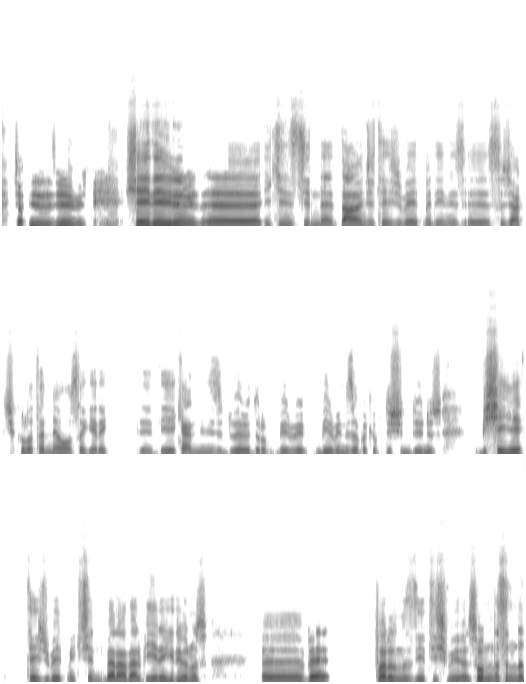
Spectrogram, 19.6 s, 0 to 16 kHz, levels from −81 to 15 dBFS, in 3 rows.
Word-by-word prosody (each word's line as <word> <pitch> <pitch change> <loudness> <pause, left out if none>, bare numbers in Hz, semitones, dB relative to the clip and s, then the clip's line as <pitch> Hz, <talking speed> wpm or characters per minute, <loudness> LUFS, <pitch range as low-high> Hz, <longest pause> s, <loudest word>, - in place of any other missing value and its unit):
Çok - - +1
üzücüymüş. 125 0 +1 0.5
Şey, 140 +1 +6
diyebilir 150 +3 +8
miyiz, 135 -6 0
eee, 120 0 +4
2.'sinde 125 +3 -6
daha 115 0 +5
önce 115 0 -7
tecrübe 105 -1 -7
etmediğiniz, 105 0 -11
eee, 95 -1 -6
sıcak 95 - -5
çikolata 105 0 -6
ne 95 +2 -6
olsa 100 -3 -4
gerek 95 0 -7 0.6
diye 95 0 -4
kendinizi 95 +1 -7
böyle 95 -1 -4
durup 95 -1 -10
birbi 90 -1 -7
birbirinize 95 -1 -6
bakıp - - -14
düşündüğünüz, 95 0 -5 0.4
bir 100 - -6
şeyi 105 +5 +5 0.3
tecrübe 100 0 0
etmek 100 -2 -8
için 120 +1 -4
beraber 95 -2 +3
bir 90 - -6
yere 95 +3 +1
gidiyorsunuz, 135 +3 -2 0.7
eee, - - +3 0.5
ve 120 +2 +6 0.6
paranız 110 -4 +3
yetişmiyor. 105 0 -2
Sonrasında 180 +7 +2
105 Hz, 120 wpm, -28 LUFS, 95-125 Hz, 0.7 s, diyebilir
